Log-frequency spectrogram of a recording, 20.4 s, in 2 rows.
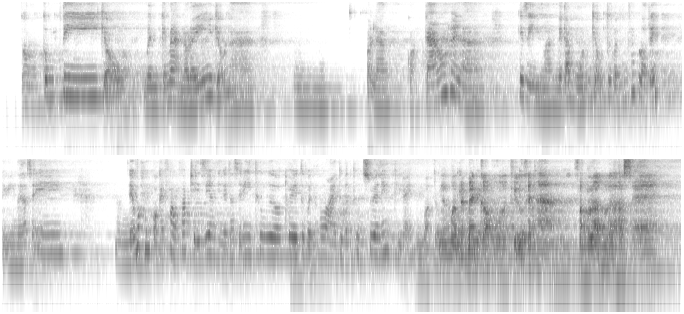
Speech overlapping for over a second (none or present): present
